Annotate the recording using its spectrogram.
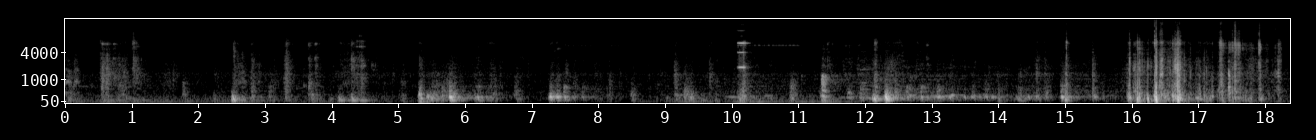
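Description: Scattered knocks, taps and rustles of handling in a small room, with a brief high electronic beep about ten seconds in; the rustling and bumping thicken near the end as the phone recording the stream is moved.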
